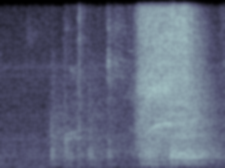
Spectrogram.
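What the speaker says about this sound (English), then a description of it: "You drive a screw into them." A power drill drives a screw into a pre-drilled metal reinforcing bar: quiet handling at first, then a loud whirring burst of about a second that winds down at the end.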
